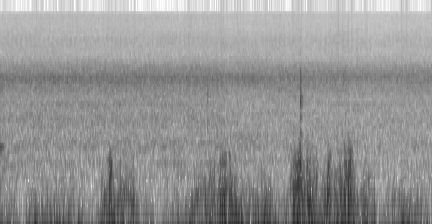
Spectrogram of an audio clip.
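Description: Low rustling and irregular bumping on the microphone, the noise of a hand-held recording being moved about, with one short click about three seconds in.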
